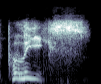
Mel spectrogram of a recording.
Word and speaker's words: police: word yes you're close police police so the o is schwad we don't say a no so we don't say police no absolutely not because the o is changed to a schwa and then the second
